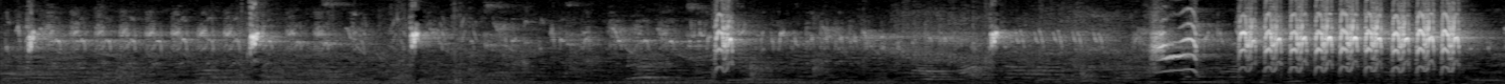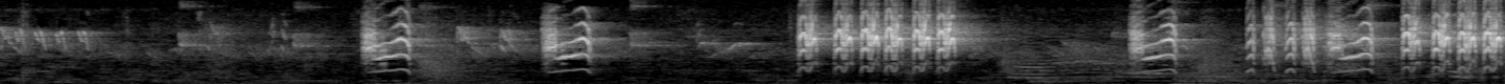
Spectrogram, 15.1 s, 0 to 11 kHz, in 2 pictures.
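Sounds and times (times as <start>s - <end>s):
bird chirping: 0.0s - 15.0s
bird trilling: 4.6s - 7.4s, 9.3s - 10.6s, 11.5s - 12.4s, 13.1s - 15.0s.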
